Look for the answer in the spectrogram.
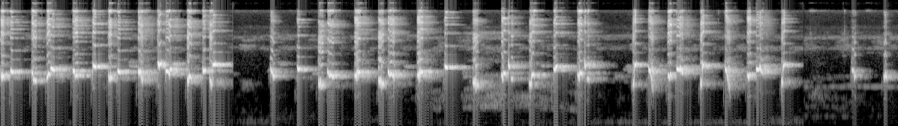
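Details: Yellow-vented bulbul's long 'ropel panjang' song, used as bait for other bulbuls. Three bursts of quick whistled notes that bounce between pitches, separated by short silences. The song ends in a few sparse notes.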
